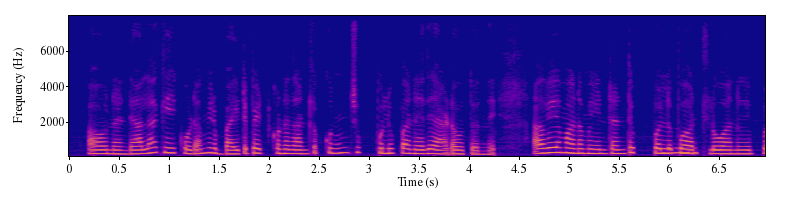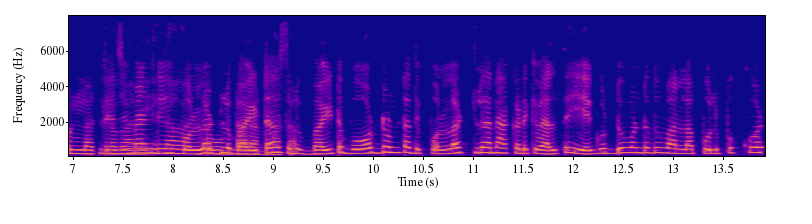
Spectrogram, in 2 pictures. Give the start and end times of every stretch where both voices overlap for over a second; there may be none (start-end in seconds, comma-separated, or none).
7.3-9.2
